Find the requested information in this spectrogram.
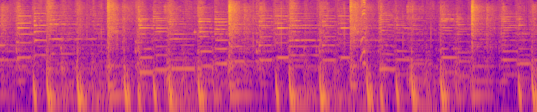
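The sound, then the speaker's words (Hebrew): Horse hooves clip-clop in a steady, even rhythm of many quick hollow taps over tonal music. “אור בזוויות אוטוטו נגמרת, והנה מגיע סוס שיקח אותי.”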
